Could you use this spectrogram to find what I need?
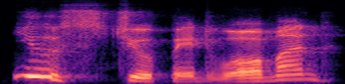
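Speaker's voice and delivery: lightly hammed-up husband brushing off his wife; René's catchphrase. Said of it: "And they would go".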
